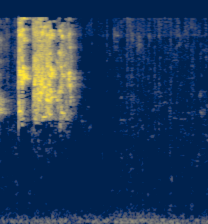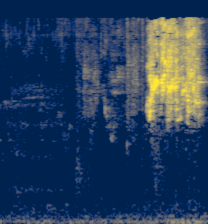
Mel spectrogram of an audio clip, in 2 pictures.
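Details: Breeding-aviary lovebirds in Indonesia give two loud, harsh high-pitched bursts of screechy chatter, one at the start and one near the end, separated by a quiet stretch.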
